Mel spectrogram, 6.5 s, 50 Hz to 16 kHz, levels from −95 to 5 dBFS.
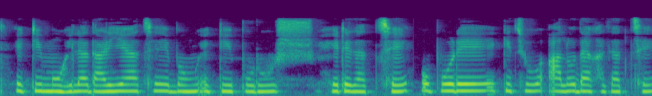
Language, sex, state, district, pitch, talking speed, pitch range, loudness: Bengali, male, West Bengal, North 24 Parganas, 245 Hz, 140 wpm, 235-255 Hz, -16 LUFS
